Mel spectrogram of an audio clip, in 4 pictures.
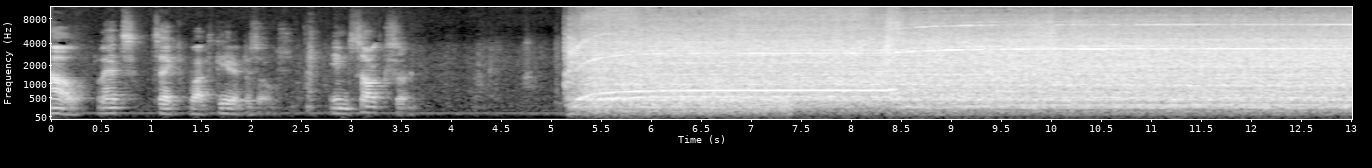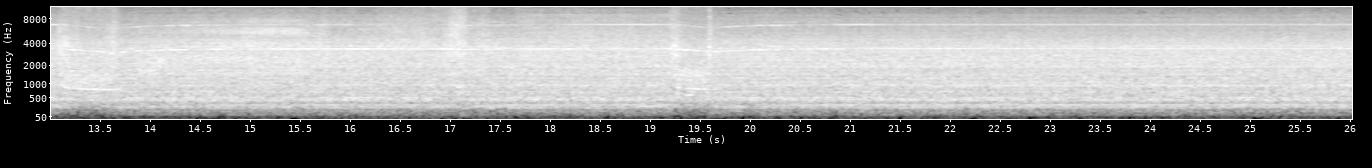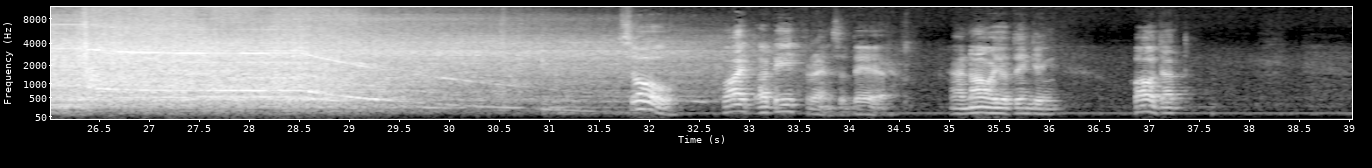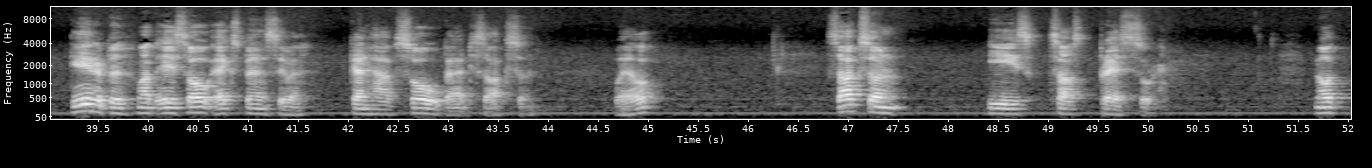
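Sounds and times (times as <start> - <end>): vacuum cleaner motor whining: 5.1 - 33.5
vacuum cleaner winding down: 5.1 - 33.6.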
